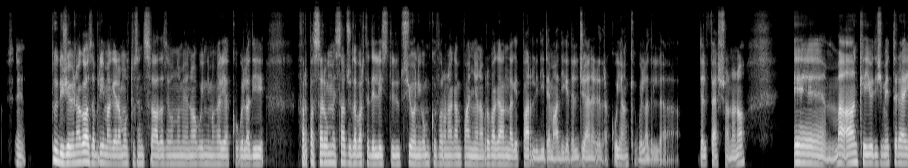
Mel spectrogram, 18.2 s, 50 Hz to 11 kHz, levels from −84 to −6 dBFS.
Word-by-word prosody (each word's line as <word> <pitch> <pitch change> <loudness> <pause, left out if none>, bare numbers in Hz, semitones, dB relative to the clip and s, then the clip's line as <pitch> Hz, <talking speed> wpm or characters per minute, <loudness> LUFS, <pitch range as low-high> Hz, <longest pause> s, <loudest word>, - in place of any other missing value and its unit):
Sì. - - -7 0.5
Tu 160 -3 +3
dicevi 125 -1 +5
una 130 +1 +3
cosa 135 -3 +6
prima 120 -1 +1
che 115 - -1
era 115 0 +3
molto 120 +1 -4
sensata, 115 -1 -1
secondo 115 0 -4
me, 115 -1 -3
no, 115 +1 -1
quindi, 115 0 -3
magari, 115 0 -1
ecco, 110 0 -4
quella 110 0 0
di 110 0 0 0.6
far - - -1
passare 130 0 +3
un 125 - +1
messaggio 125 -1 0
da 120 +1 +2
parte 120 0 -1
delle 115 0 +2
istituzioni, 115 0 -1
comunque 115 +1 -3
fare 115 0 -3
una 115 0 0
campagna, 115 -1 -1
una 105 -1 -1
propaganda, 110 0 +1
che 105 +1 -2
parli 105 -3 0
di 100 +1 -4
tematiche 95 -1 -2
del 100 +1 -5
genere, 100 -3 -1
tra - - -8
cui 110 -1 -4
anche 105 +2 -6
quella - - -4
del - - -8 0.7
del 110 -1 -2
fashion, 110 -4 -3
no. 120 +8 0 0.9
Ehm, 125 -6 +3
ma 120 +8 +5
anche 135 -1 +2
io 125 0 +3
ti 120 - -4
ci 120 - 0
metterei 120 0 +1
115 Hz, 175 wpm, -23 LUFS, 110-120 Hz, 0.9 s, cosa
